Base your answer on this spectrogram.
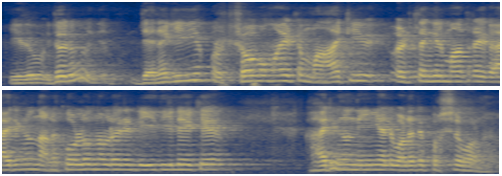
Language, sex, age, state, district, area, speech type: Malayalam, male, 60+, Kerala, Malappuram, rural, spontaneous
